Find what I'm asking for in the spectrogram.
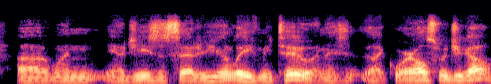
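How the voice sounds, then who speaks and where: The man's voice sits at a medium pitch, somewhat breathy, with fairly even intonation. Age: 60s. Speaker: pastor and missions trainer. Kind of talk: coaching talk on a video call. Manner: halting, many fillers and restarts.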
